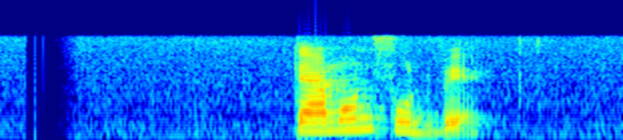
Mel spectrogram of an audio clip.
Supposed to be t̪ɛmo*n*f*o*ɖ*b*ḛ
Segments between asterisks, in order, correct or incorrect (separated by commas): correct, incorrect, correct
